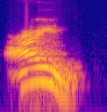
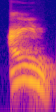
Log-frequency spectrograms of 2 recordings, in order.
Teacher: Ada di rongga tenggorokan. Ain. Bukan di hidung.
